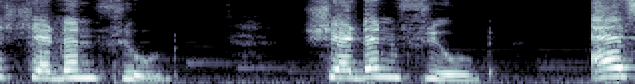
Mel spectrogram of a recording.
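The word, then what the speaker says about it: Schadenfreude: happiness मिले तो उसे हम का देते हैं शैडेन फ्लड शैडेन फ्लड एस सी हा ए दी आई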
